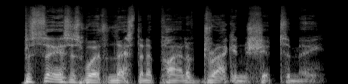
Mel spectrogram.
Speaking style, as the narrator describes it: Arcturus spat

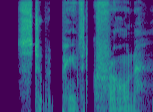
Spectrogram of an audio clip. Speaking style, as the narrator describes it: Alexandra muttered

